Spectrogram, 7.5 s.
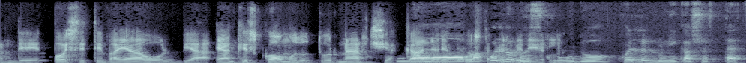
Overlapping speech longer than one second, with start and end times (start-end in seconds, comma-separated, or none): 4.0-5.7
